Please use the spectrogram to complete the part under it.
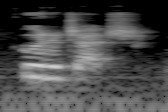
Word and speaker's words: Buttigieg: No, it's Buttigieg. – Buttigieg. Yeah, it is. – Yes. – So I've been saying it wrong.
